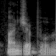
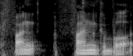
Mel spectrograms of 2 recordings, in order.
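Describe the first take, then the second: First: "fungible" with a soft g; "fungible" with g as in "gem". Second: "fungible" with a hard g; "fungible" with g as in "finger". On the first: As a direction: say "fungible" as FUN-juh-bul. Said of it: "I think I do like fungible better". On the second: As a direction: say "fungible" as FUN-guh-bul. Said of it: "I like fun-, fungible". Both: Shown as a demonstration.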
